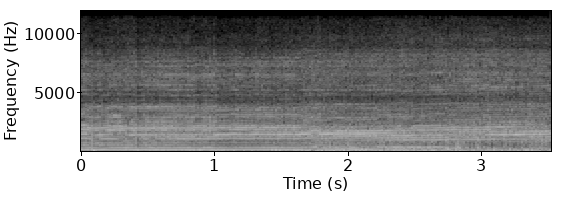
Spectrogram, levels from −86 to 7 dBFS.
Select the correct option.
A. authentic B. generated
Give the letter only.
A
